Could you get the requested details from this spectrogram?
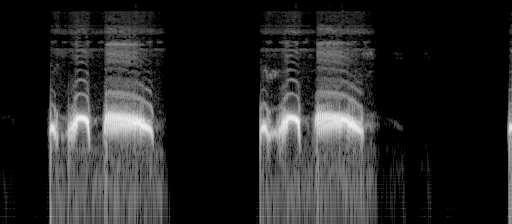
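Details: Two complete spotted dove phrases about two and a half seconds apart, each a wavering, bending lead-in followed by a long, rich, gently falling coo. A third phrase begins at the end.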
